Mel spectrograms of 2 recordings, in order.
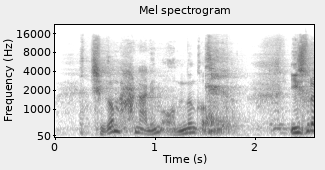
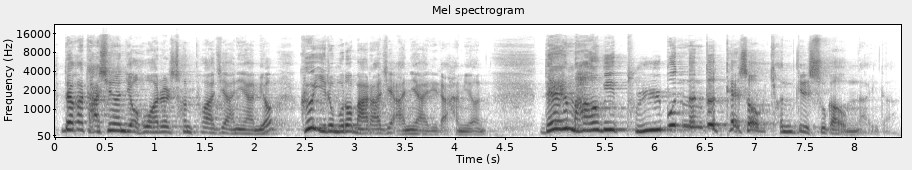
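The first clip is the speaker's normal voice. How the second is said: raised, slowing solemn reading building at the end; scripture reading; 2 semitones higher, 5 dB louder than usual. Acted. Preacher reads Jeremiah's verse aloud to the congregation, fervent. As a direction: read the verse with burning fervor. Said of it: "한 구절 제가 읽어드리겠습니다".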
